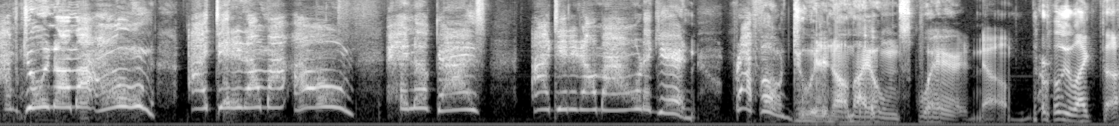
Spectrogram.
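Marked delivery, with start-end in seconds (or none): 0.0-9.7 very high, squeaky, sing-song, swooping troll voice. Reading the text aloud on a video, in a troll voice. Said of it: "Why am I reading it in, a troll voice?".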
